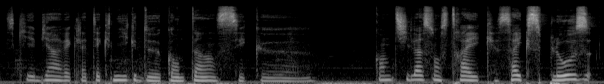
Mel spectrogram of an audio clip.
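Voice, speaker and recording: A woman co-commentating live bowling, briskly calling each shot as it happens. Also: mid-range voice, fairly even intonation, darkish tone. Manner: brisk, calls the shots as they happen.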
